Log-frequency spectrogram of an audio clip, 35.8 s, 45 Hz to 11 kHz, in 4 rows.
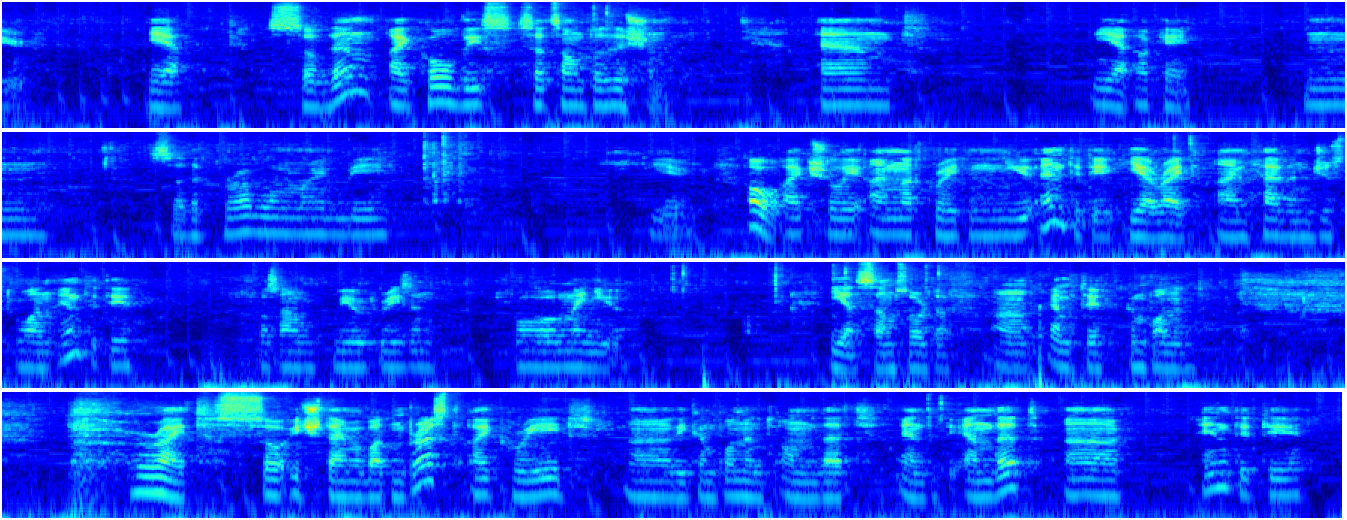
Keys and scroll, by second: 11.7 space, 11.9 Tab.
